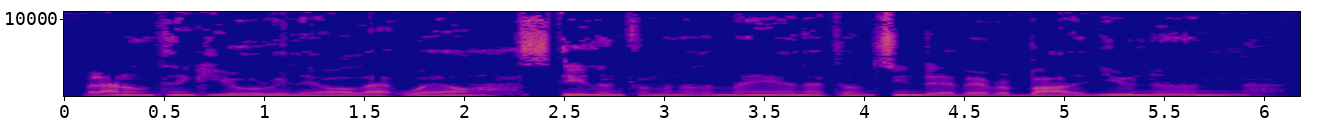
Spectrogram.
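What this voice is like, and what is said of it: Thick rural Southern US accent. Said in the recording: “speaking in that thick cracker-barrel southern accent that was somehow as bald and staring as an unpainted barn”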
